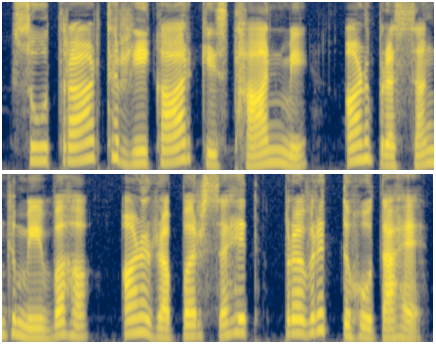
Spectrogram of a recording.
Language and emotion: Hindi, neutral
